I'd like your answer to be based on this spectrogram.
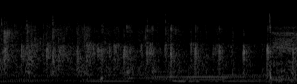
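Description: An audience at the opening of an international wetlands symposium applauds an introduced speaker, quiet but steady clapping from many hands over a low hum, with a louder burst near the end.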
